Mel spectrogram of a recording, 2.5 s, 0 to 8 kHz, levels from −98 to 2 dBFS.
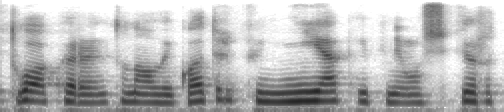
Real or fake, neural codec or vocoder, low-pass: fake; codec, 24 kHz, 1.2 kbps, DualCodec; 7.2 kHz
